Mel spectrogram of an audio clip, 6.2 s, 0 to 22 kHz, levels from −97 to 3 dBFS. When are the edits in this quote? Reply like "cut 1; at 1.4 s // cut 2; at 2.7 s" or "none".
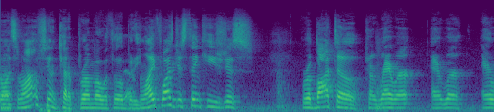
cut 1; at 1.7 s // cut 2; at 2.1 s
